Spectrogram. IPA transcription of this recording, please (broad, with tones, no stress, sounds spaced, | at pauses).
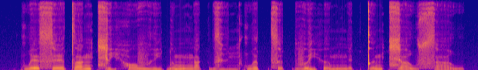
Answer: k w ɛ̰˧˨ s ɛ˨˦ t̪ a˧ ŋ t͡ɕ ə̤˨˩ j h ɔ˨˦ v ɨ˧˩ j ɓ ə̰˧˨ m ŋ a˨˩ k̚ z ɨ̤˨˩ n k w ə˦˥ t̚ s ə˨˩ t̚ v ə̰˧˥ j ʔ ə˧˩ m ŋ ɛ˨˩ k̚ t̪ ə̰˧˨ n t͡ɕ a˨˦ w s a˧˩˨ w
